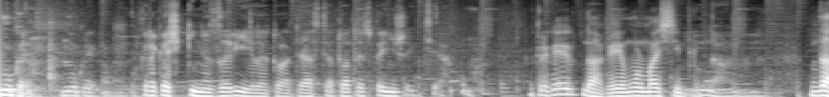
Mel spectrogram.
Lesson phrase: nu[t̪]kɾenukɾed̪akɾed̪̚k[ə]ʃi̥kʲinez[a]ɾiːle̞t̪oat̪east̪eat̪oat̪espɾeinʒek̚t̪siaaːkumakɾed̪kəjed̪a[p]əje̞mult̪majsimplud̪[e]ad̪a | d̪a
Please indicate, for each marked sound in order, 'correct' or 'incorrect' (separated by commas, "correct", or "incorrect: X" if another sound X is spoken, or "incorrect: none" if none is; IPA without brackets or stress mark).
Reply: incorrect: none, correct, incorrect: ə, incorrect: k, incorrect: a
